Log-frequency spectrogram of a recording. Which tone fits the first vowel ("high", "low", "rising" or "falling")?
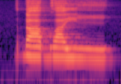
high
